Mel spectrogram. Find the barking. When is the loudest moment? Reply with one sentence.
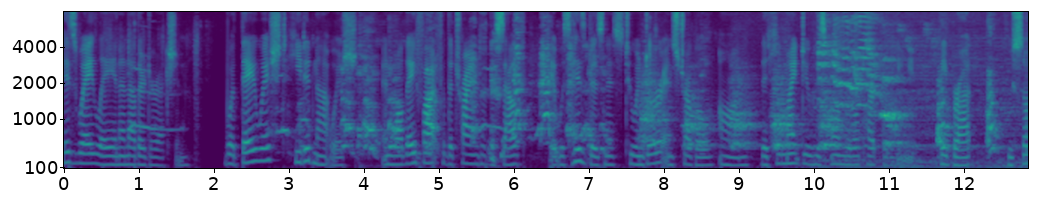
The volume of the barking peaks at 11 seconds.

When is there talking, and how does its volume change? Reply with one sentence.
The talking can be heard from 0.0 to 12.8 s, at a steady volume.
